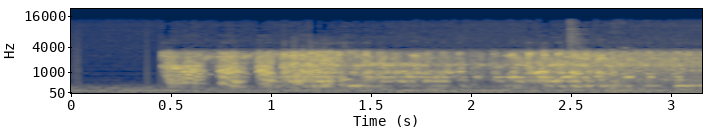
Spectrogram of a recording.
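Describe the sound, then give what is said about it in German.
A car engine in the Spreewald turns over with a few sputtering pulses, then settles into a steady, rough running drone that fills the whole clip. It sounds thin and band-limited, like a phone line. “Dann werden wir jetzt ganz andere Glocken hören, nämlich die aus dem Motorraum kommen.”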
